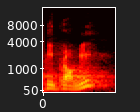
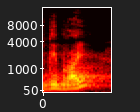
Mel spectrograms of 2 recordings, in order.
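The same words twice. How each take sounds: First: The name is pronounced the anglicized way. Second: The name is pronounced the French way. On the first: "Most of the people call it de Broglie" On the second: "in French the pronunciation is de Broglie"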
